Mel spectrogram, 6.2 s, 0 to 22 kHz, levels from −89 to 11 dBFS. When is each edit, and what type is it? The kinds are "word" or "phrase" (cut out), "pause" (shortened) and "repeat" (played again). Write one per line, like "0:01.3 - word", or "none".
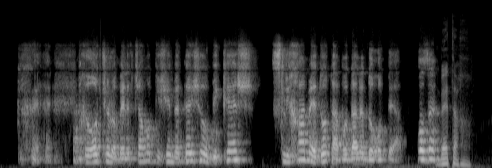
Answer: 0:00.9 - word
0:02.6 - phrase
0:04.1 - phrase
0:05.2 - phrase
